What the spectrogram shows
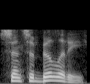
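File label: "sensibility", US English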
